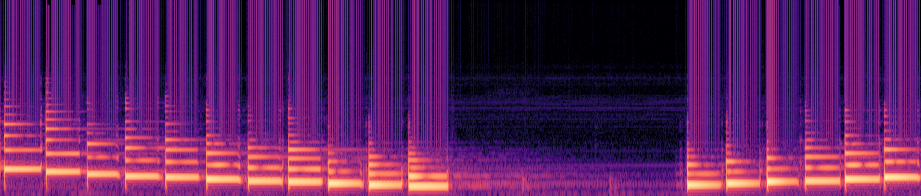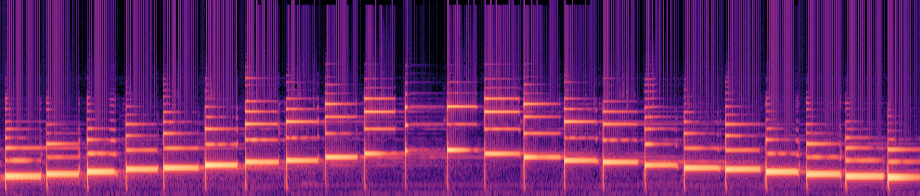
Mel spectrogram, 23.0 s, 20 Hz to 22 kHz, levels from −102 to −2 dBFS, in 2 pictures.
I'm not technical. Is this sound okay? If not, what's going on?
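No. All the way through this music there's a low buzz, about 43 times a second. That's a block size mismatch (padded): one stage hands over slightly short chunks, and tiny silent gaps fill the rest, which fits 1024-sample blocks. It plays a hair slower, barely noticeable.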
